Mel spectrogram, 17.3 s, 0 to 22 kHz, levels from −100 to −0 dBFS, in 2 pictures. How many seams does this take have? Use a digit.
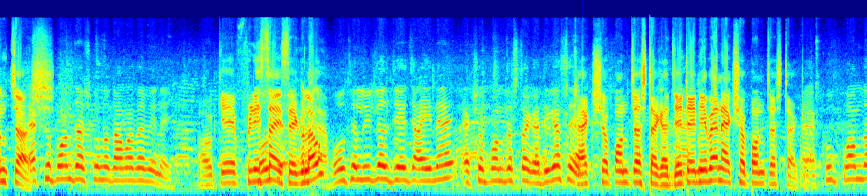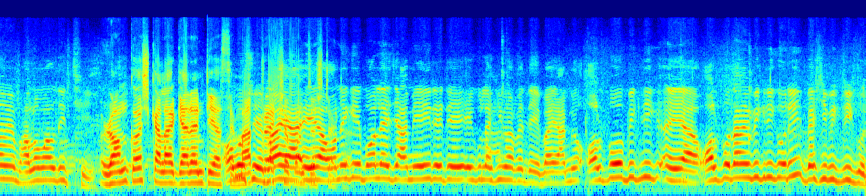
0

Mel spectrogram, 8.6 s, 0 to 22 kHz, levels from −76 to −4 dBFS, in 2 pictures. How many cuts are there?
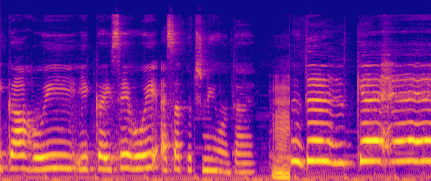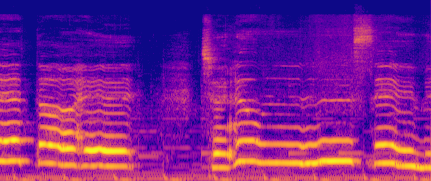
1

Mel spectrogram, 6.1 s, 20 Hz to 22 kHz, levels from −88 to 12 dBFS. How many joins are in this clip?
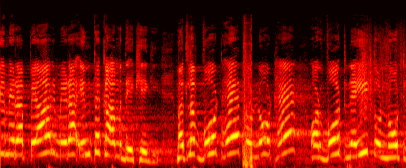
0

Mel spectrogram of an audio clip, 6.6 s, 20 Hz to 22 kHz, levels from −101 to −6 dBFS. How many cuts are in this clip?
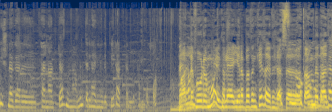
1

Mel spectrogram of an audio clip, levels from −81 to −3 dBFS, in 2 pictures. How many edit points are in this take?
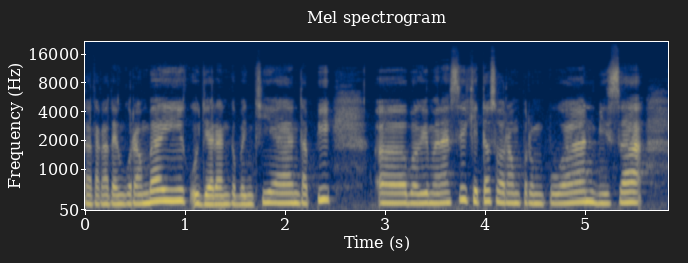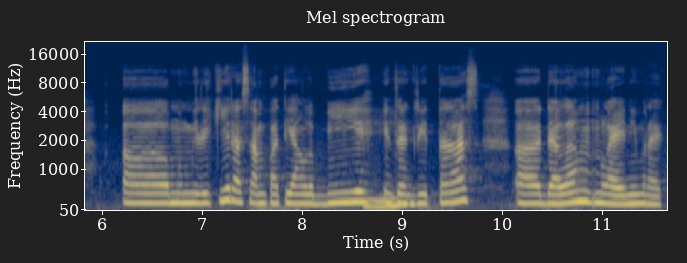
0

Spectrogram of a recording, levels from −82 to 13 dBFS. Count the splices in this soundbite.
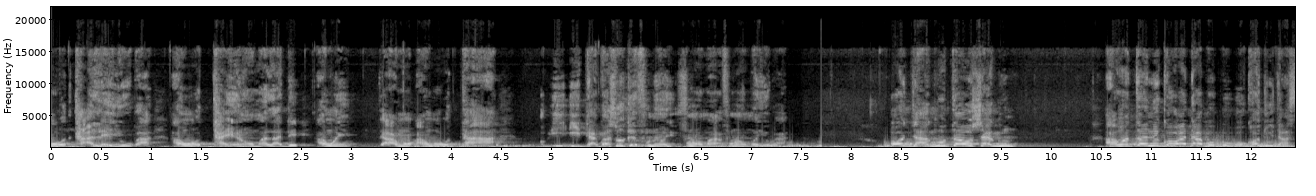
1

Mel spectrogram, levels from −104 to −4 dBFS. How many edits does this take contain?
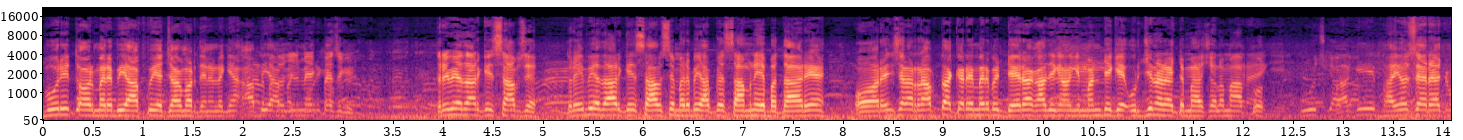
2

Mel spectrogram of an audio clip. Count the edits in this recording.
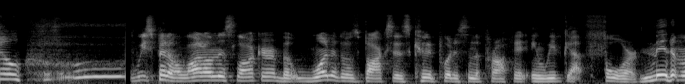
1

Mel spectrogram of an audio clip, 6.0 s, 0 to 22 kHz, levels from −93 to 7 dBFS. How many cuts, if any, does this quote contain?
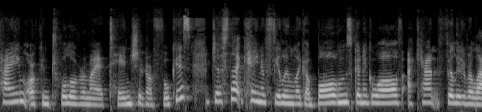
1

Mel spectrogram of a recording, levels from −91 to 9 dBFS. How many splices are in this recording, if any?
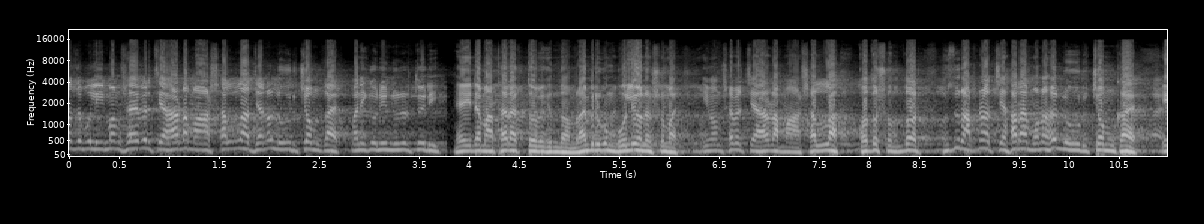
1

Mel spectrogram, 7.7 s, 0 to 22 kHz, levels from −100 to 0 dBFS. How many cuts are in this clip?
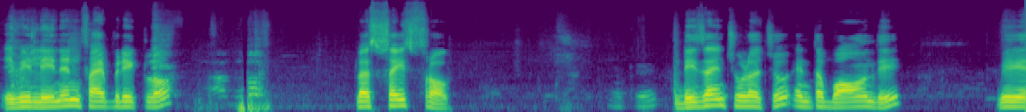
0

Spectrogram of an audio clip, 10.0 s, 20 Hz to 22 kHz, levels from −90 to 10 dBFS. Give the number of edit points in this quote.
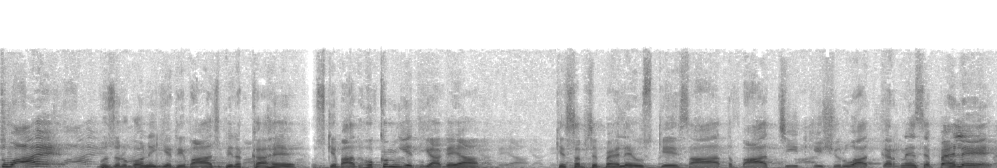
1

